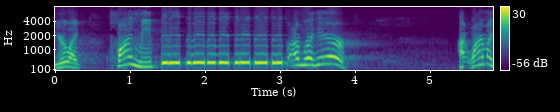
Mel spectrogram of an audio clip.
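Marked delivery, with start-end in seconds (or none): 0.8-3.9 high, loud electronic beep-beep; be a lost phone pinging to be found, high and loud; imitated phone beeping. Sinner as a lost phone calling to evil, imitated beeping. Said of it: "That's what you're doing when".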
